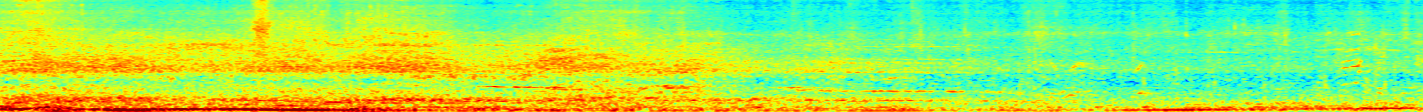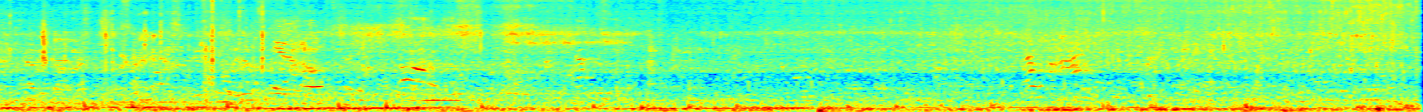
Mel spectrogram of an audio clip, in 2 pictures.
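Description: Traffic rumbles along a street nearby.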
